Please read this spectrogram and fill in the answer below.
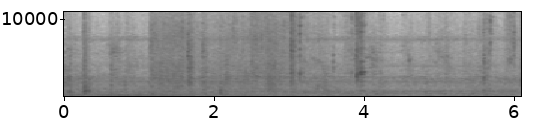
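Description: A large trevally being handled on a wooden chopping block: a few sharp knocks and clicks over a steady noisy background.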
